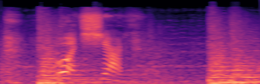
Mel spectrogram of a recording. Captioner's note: panting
